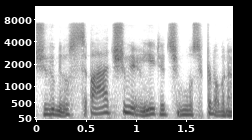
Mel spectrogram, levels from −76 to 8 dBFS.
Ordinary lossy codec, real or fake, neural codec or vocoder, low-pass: Opus, 64 kbps; fake; codec, 16 kHz, 0.5 kbps, FreqCodec, larger model; 7.2 kHz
